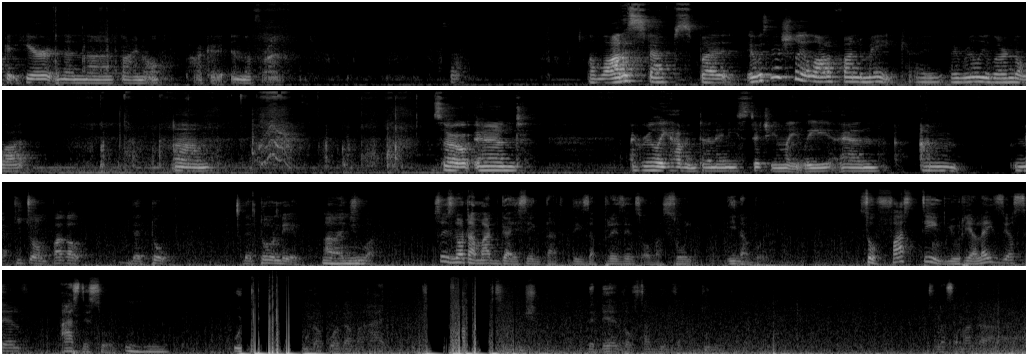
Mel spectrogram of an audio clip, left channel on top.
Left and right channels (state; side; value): different; both; correlation 0.00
